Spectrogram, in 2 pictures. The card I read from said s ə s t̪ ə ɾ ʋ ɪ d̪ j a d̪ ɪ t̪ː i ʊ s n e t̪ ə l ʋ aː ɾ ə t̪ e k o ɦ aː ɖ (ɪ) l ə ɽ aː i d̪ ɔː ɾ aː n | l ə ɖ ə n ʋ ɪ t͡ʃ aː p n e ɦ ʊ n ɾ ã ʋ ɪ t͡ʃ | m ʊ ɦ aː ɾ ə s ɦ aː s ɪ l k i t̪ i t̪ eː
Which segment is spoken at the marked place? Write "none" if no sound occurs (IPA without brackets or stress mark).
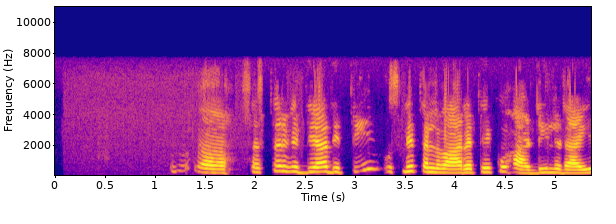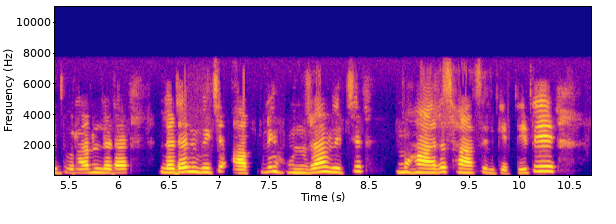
i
